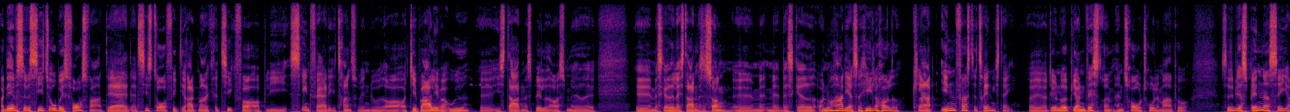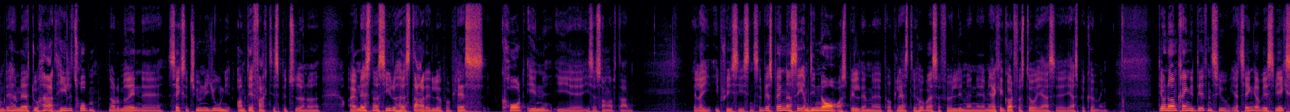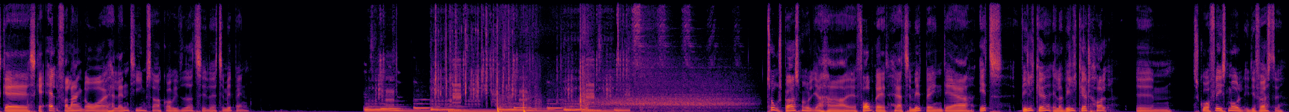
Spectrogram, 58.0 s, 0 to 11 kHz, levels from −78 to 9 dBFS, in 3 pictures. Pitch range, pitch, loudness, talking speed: 110-150 Hz, 125 Hz, -25 LUFS, 205 wpm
